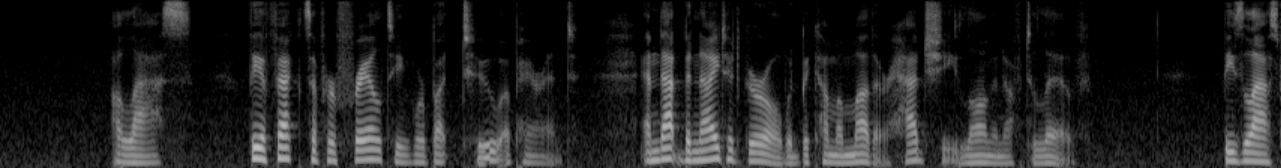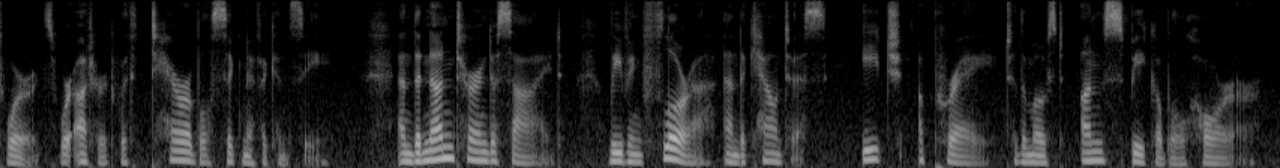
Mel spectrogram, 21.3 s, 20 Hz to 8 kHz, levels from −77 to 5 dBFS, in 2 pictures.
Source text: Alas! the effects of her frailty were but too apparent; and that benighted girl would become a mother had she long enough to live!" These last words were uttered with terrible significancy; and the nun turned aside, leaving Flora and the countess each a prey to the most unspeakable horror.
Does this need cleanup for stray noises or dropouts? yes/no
no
